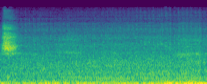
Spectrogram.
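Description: Steady low background rumble with a faint constant hum, after a brief hiss at the very start.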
